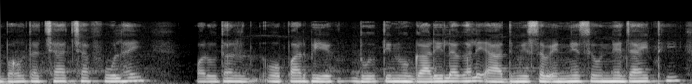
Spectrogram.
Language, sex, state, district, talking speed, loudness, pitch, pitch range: Bajjika, male, Bihar, Vaishali, 200 wpm, -14 LUFS, 140 Hz, 130-145 Hz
